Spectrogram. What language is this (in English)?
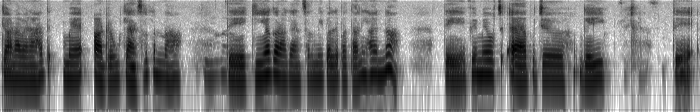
Dogri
